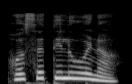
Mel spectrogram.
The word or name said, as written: ಹೊಸತಿಲುವಣ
